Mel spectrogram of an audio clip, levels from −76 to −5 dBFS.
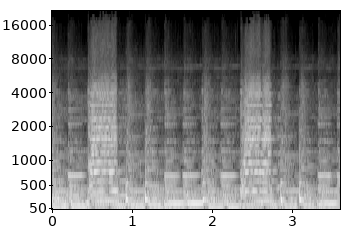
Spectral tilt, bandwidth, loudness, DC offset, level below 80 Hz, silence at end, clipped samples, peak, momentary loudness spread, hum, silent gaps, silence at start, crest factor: -5.5 dB/octave; 19.5 kHz; -14 LUFS; under 0.1%; -26 dBFS; 0 s; under 0.1%; -2 dBFS; 5 LU; none; none; 0 s; 12 dB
